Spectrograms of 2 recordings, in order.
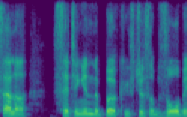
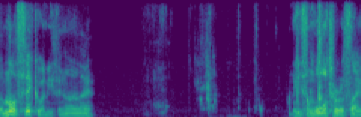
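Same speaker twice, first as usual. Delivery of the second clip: hoarse, raspy voice. Noticing they are starting to lose their voice, speaking in a raspy voice. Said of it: "Can you hear that raspiness?".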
